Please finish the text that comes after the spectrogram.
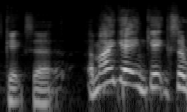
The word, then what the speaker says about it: Gixxer: don't even go there if you're telling me that g is pronounced with a j then you're wrong so are all the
